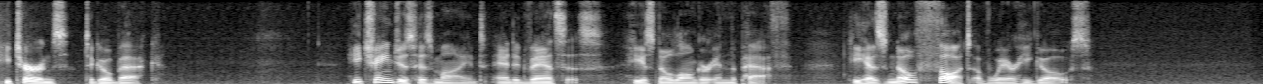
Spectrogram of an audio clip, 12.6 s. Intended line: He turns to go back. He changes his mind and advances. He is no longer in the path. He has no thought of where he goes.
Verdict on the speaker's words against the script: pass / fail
pass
